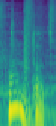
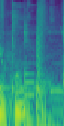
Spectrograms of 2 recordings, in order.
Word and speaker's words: PHONTO: で、同じようなやつで、フォントっていうあのアプリがあって、それも、そっちはね、いつもよく使うんですけど、フォントっていうのは PHONTO って書いてフォント。フォントって読むと思うんだけど。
